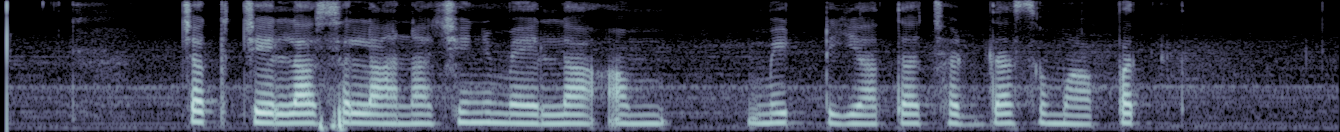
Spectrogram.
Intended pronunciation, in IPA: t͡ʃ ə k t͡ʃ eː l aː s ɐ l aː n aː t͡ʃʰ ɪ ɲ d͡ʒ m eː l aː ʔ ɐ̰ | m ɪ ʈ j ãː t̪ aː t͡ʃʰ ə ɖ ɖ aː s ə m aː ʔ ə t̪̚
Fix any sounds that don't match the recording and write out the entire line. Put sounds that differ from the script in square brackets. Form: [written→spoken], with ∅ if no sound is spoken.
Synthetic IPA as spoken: t͡ʃ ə k t͡ʃ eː l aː s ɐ l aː n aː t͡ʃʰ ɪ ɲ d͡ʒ m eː l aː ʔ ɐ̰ | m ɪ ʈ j [ãː→aː] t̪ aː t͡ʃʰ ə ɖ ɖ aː s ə m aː [ʔ→p] ə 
